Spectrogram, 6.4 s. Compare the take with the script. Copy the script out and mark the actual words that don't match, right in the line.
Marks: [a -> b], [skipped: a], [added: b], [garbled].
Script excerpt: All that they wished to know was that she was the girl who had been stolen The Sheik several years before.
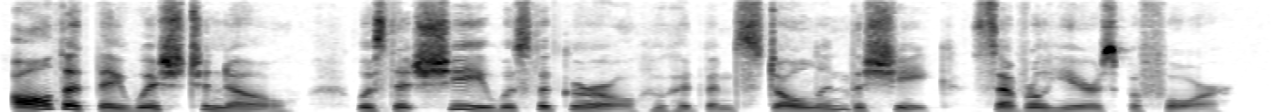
All that they wished to know was that she was the girl who had been stolen The Sheik several years before.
